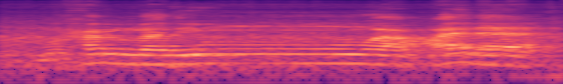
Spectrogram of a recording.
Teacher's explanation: دال کے نیچے دو زیر کی تنوین ہے، دو زیر کی تنوین کے بعد حروف یرملون میں سے واو ہے، تو یہاں ادغام مع الغنہ ہوگا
